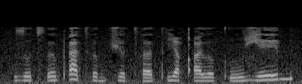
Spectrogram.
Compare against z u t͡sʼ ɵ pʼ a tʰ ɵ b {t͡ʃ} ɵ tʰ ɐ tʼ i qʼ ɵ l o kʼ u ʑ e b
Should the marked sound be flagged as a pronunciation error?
no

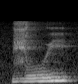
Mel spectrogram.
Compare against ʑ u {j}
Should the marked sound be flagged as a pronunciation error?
no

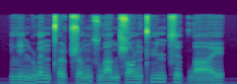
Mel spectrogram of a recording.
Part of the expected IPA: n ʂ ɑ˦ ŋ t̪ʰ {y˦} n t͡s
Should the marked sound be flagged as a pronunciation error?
no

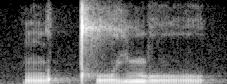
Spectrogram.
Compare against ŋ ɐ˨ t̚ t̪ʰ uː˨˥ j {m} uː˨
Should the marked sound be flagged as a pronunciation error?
no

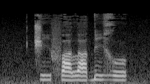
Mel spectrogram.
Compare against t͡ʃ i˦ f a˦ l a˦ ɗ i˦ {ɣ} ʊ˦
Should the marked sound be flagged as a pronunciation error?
no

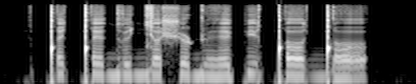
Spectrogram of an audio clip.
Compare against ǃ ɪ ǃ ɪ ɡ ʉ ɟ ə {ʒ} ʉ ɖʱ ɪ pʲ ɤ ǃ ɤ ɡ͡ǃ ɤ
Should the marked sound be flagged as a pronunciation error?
yes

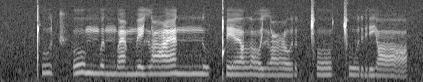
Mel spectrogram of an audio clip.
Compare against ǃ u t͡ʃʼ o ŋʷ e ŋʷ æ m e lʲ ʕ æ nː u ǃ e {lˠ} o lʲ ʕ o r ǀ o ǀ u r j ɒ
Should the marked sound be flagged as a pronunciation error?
no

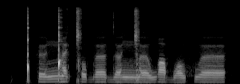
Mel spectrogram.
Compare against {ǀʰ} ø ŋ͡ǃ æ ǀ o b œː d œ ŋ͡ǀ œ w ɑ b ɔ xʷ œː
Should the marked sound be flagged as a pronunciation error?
yes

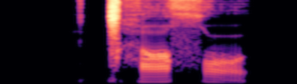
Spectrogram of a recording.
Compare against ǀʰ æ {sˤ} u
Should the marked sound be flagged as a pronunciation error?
no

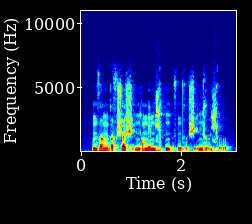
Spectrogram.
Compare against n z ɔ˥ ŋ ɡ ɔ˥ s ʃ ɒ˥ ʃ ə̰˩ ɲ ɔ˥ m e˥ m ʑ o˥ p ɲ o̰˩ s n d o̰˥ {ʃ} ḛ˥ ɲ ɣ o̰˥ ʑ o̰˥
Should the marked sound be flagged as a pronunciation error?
no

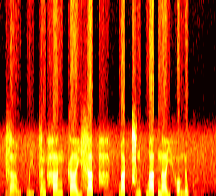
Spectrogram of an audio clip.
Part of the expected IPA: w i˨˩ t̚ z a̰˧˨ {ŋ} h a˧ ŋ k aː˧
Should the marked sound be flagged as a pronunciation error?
no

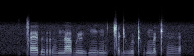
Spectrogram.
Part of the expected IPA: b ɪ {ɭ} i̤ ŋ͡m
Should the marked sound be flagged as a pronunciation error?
no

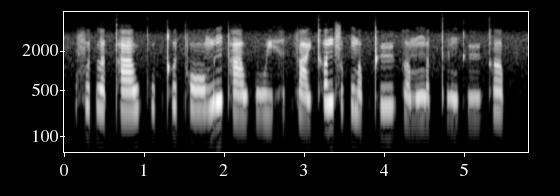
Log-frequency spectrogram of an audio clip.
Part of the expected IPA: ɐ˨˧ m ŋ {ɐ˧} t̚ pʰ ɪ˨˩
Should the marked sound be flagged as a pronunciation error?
no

